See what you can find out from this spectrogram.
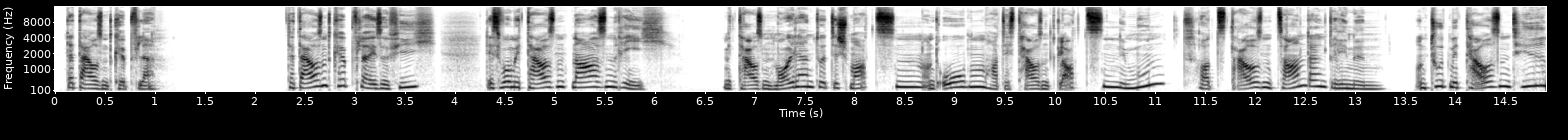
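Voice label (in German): wolke dialekt bay, Bavarian dialect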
